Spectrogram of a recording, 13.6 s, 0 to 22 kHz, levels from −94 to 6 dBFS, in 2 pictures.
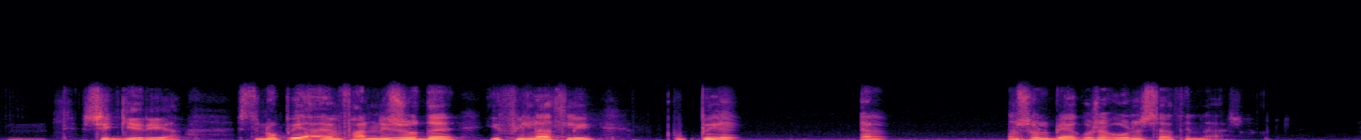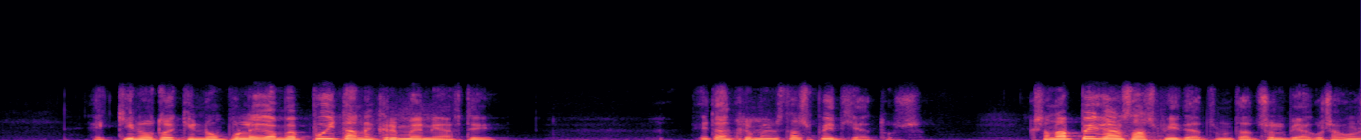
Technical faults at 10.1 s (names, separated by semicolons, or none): jitter buffer speed-up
